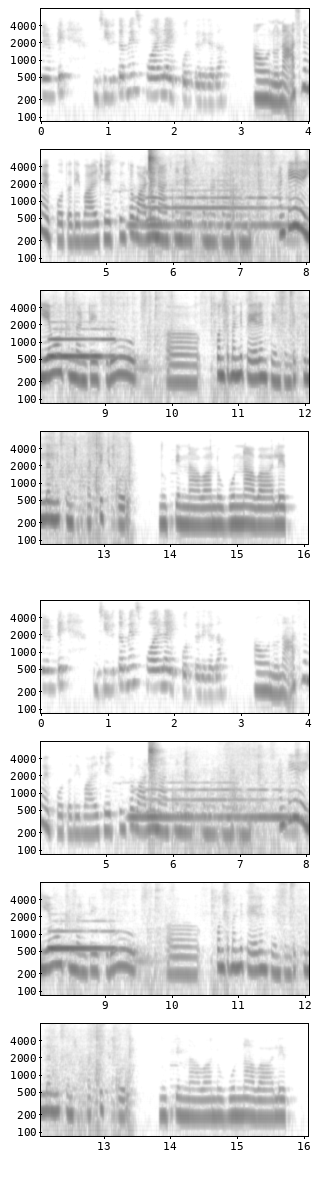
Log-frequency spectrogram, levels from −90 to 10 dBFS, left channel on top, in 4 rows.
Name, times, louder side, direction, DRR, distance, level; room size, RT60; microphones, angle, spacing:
voice 1, 0.0-2.7 5.4-5.5 7.6-7.9 14.0-14.3, equal, 20° right, 5.5 m, -54 dB
voice 2, 3.2-7.2 7.6-9.5 9.9-13.4 13.8-15.7, left 5 dB, 60° left, 0.5 m, -45 dB
sound 1, 5.0-13.4, left 6 dB, 35° left, 2.3 m, -50 dB
sound 2, 5.3-9.2, left 2 dB, 75° left, 1.3 m, -42 dB
8.8 x 6.4 x 7.7 m
head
